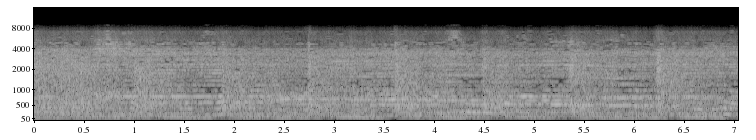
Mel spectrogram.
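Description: Rock band playing live: electric guitars and a drum kit, with a strong accent recurring about once a second.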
